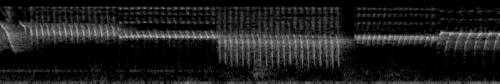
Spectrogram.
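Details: Master song of a local canary, used for training other birds: unbroken rapid trills changing section by section, a high ringing roll, then a lower, coarser buzzy roll, then back to clear, fast, even trills.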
